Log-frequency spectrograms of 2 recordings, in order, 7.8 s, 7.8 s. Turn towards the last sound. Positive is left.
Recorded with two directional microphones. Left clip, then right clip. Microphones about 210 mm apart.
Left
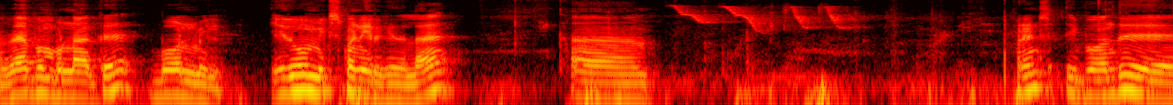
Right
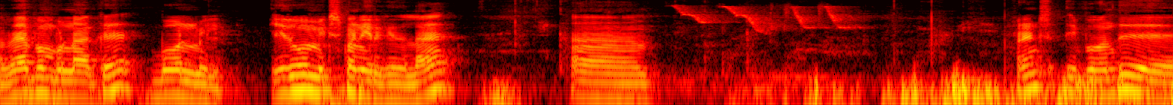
turn(degrees=5)  # may be behind; listen again after turning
